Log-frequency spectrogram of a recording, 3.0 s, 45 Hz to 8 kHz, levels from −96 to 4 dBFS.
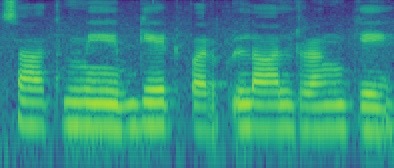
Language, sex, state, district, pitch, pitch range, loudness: Hindi, female, Haryana, Charkhi Dadri, 160 Hz, 155-170 Hz, -16 LUFS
